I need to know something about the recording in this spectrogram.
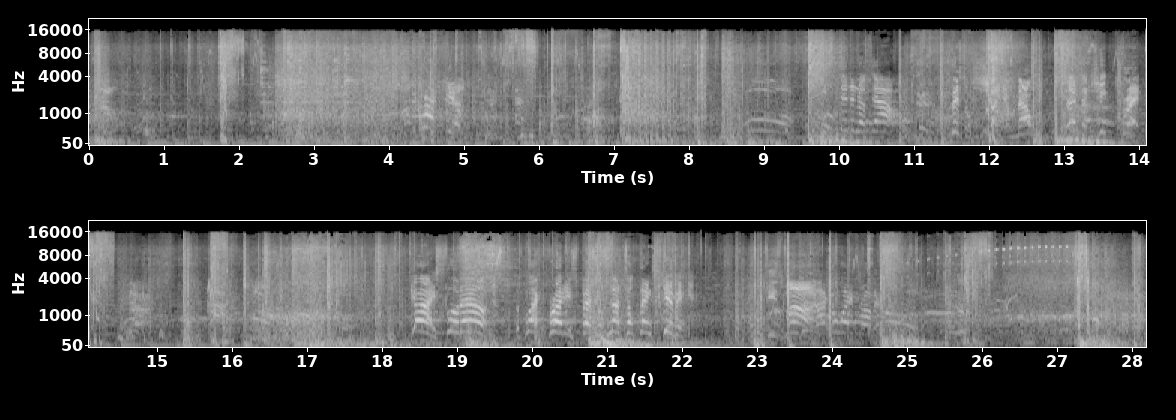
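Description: Punches and kicks land with heavy thuds during a fight.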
